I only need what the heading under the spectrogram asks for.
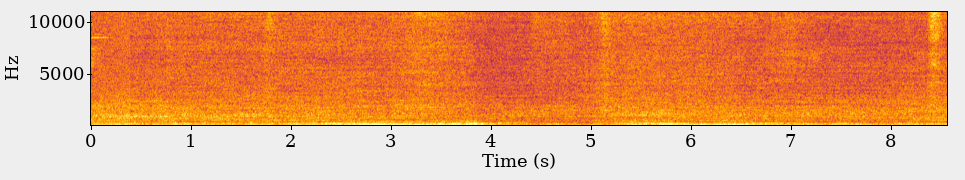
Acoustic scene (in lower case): bus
